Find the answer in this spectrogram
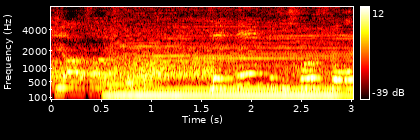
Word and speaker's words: Giannis Antetokounmpo: And you can't just really just try to say it, just like Giannis Antetokounmpo.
